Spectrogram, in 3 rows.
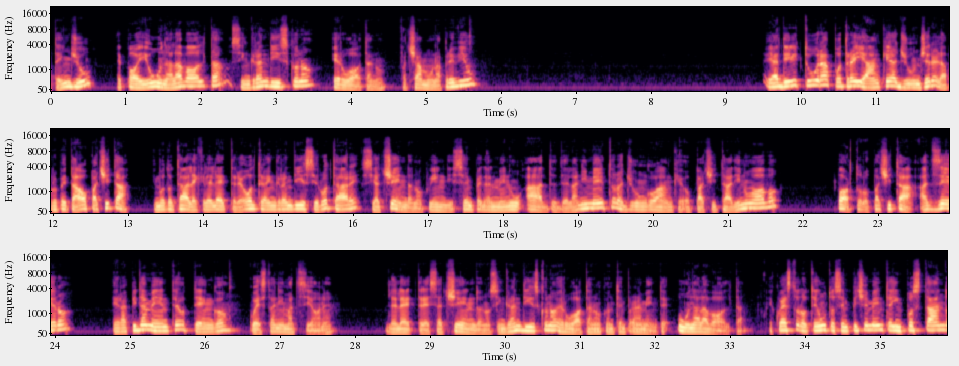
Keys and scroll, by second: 5.5 space, 26.2 space.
